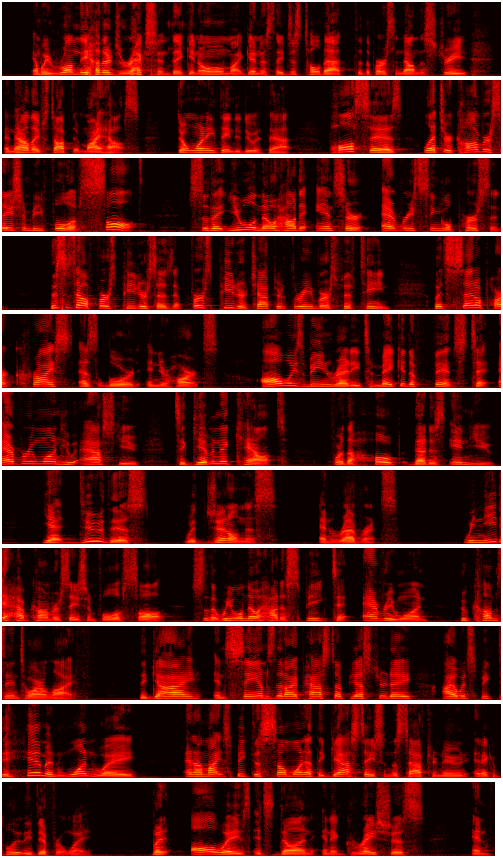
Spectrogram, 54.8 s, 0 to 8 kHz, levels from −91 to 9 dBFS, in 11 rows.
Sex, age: male, 30-49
